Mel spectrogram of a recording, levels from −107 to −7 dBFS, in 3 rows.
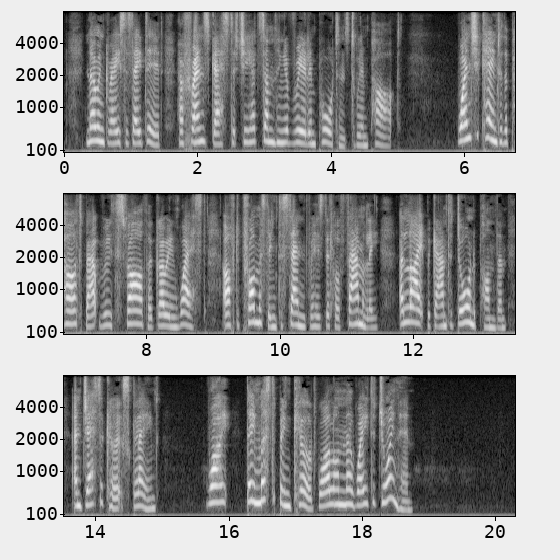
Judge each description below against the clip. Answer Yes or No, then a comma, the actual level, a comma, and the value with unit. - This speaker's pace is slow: No, average, 175 wpm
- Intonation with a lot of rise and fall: No, average, 4.5 semitones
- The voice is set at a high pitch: Yes, very high, 260 Hz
